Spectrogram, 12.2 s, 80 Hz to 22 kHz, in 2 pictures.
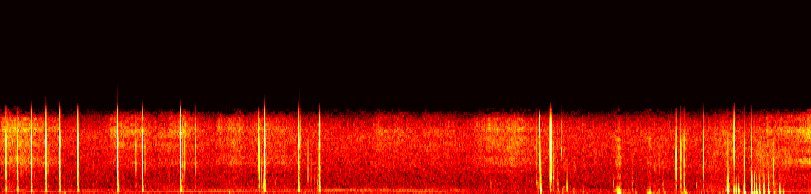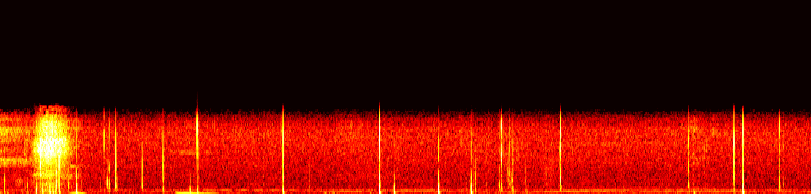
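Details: A sleeping 12-week-old male bulldog-pit bull mix puppy gives soft whimpers, snuffles and brief huffing breaths while napping, dreaming and chewing.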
